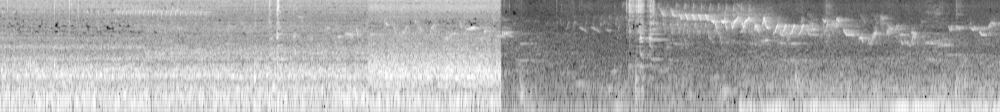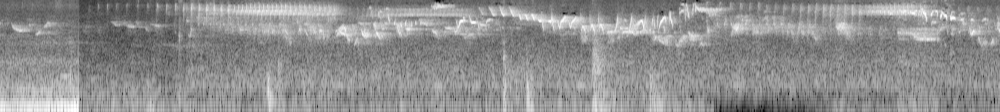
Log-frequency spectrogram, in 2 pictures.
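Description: A steady hiss that cuts off abruptly after about seven seconds, followed by birds chirping and singing, many short high calls overlapping.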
